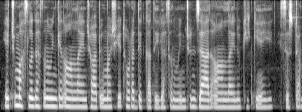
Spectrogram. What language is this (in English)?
Kashmiri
